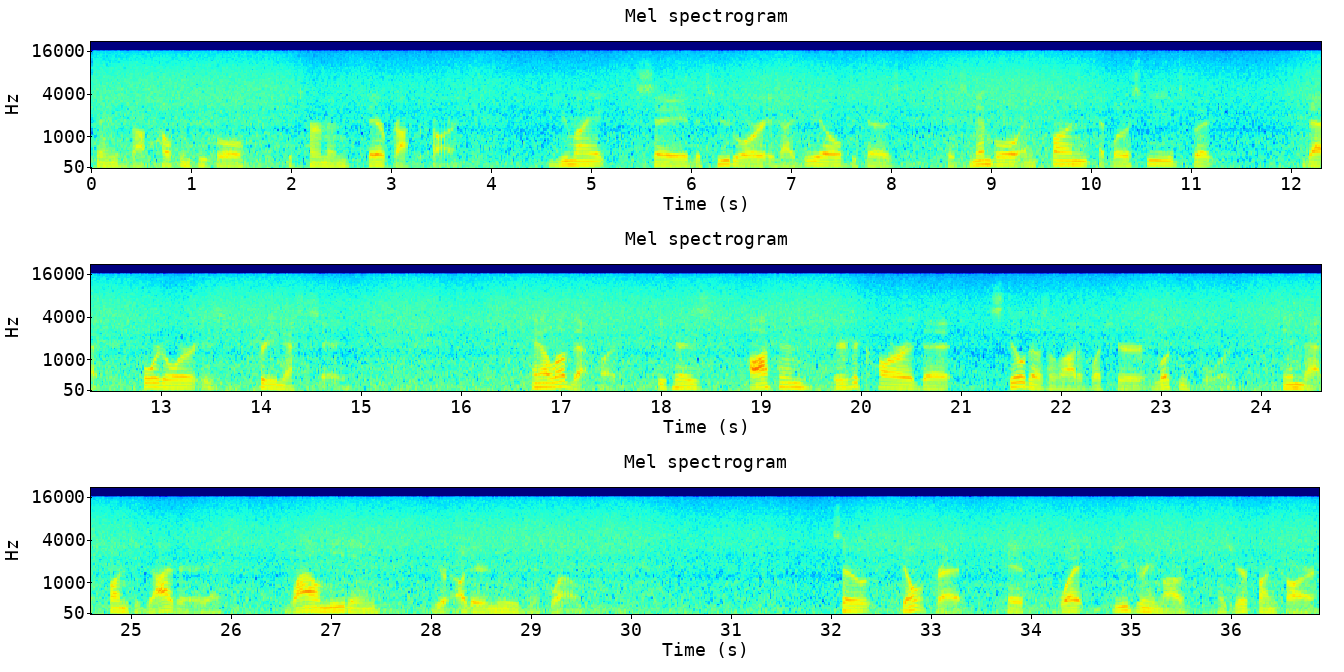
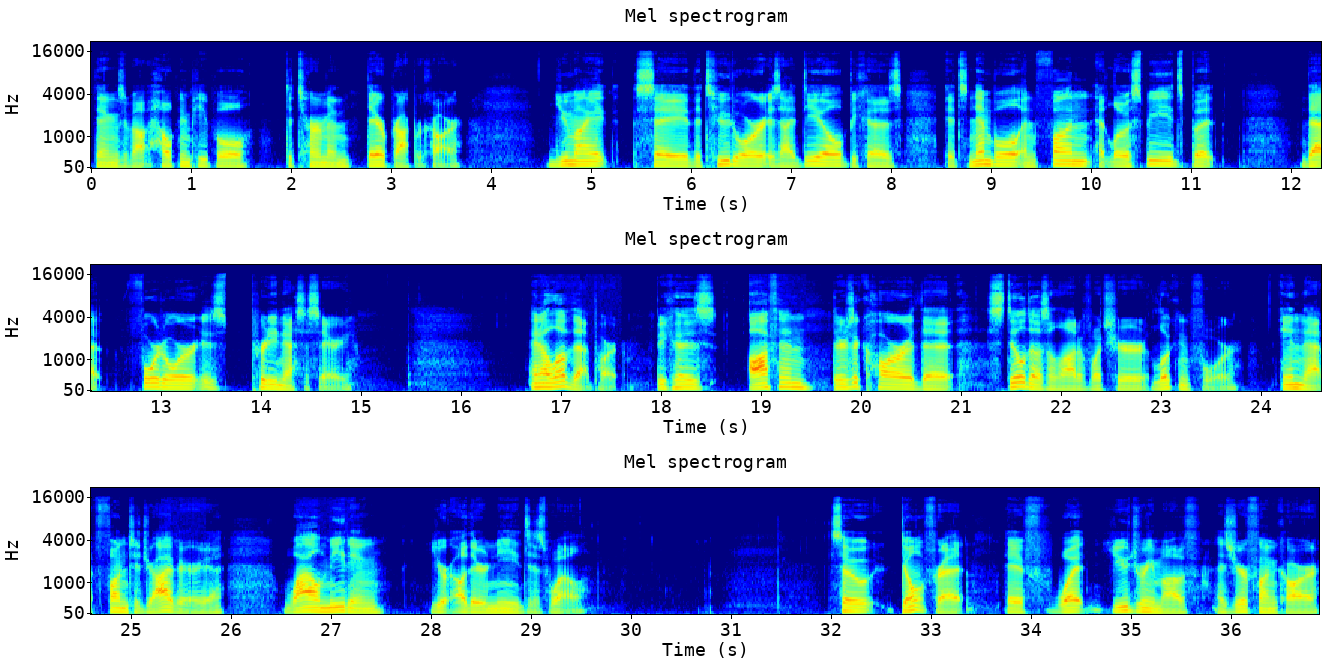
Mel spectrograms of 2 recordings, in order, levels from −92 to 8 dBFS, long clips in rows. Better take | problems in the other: second | hiss; loud; throughout; 3 dB below the speech

